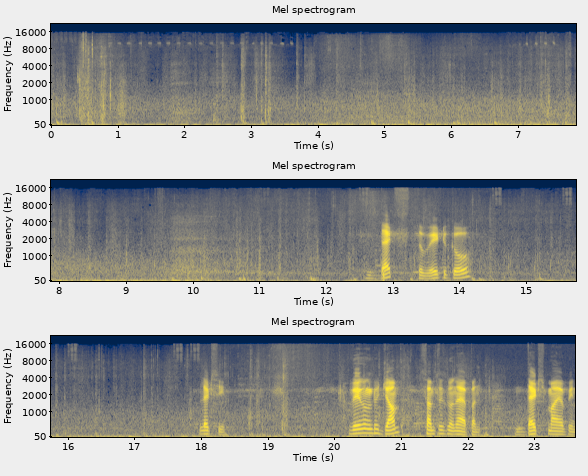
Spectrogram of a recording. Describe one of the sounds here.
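Footsteps rustle softly through tall grass and leaves.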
